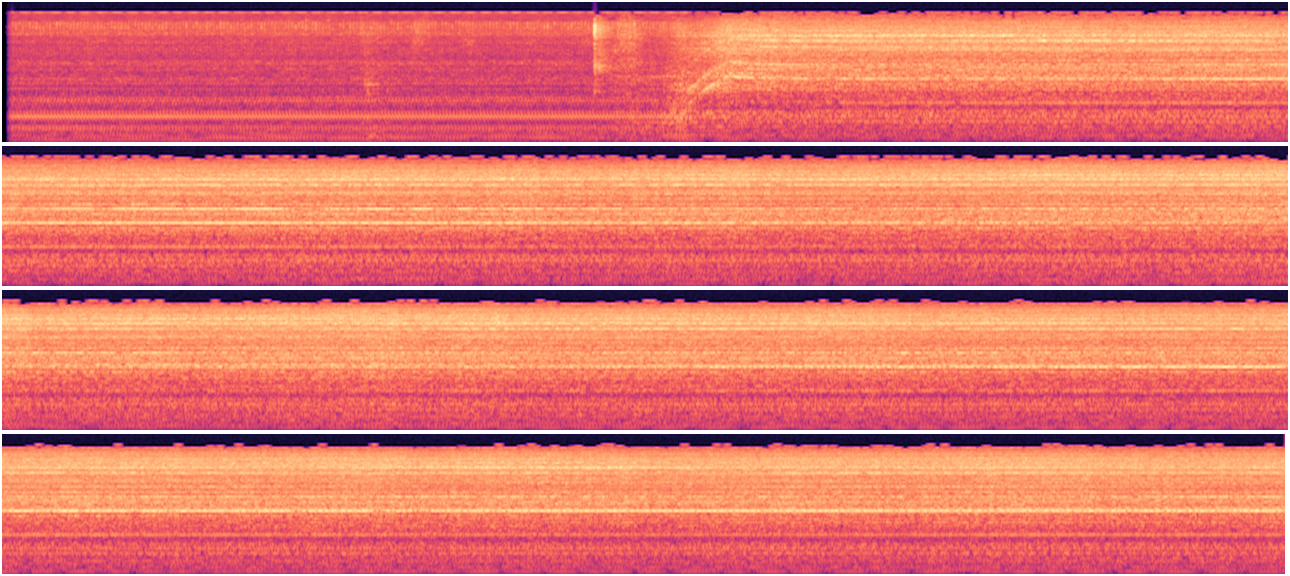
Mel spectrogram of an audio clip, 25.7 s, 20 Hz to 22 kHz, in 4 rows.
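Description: Flex 12-3 100 wet polisher on a polishing gantry, buffing a quartz countertop with a polishing pad. A lower steady hum gives way, about three seconds in, to a rising whine as the polisher comes up to speed, and it then runs steadily at a high whine.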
